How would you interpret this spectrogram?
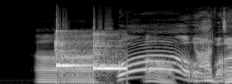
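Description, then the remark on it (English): An electronic doorbell rings, two steady chime tones followed by a warped, wavering melody that bends up and down in pitch, sounding distorted and off-key. “What did you do to your doorbell, dude?”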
